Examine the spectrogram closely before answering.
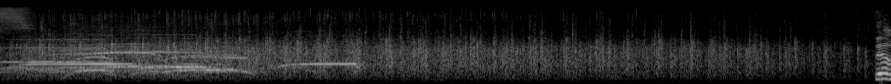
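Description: An audience bursts into sustained applause with whistles and scattered cheers to welcome the new Terrebonne church site, loud at first and then easing into steady clapping that tapers toward the end, with a sharp jolt just before it stops.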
